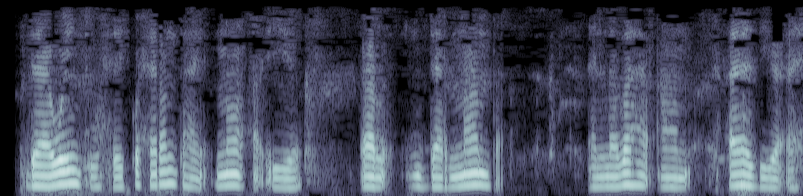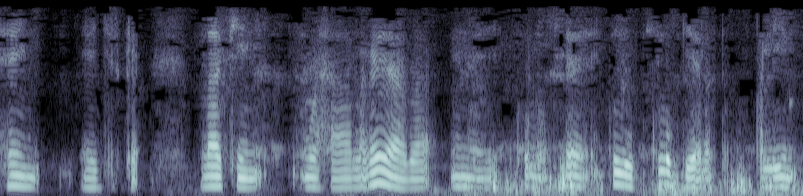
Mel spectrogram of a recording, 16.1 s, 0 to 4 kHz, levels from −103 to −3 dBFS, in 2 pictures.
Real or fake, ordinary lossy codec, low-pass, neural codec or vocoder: fake; MP3, 16 kbps; 3.6 kHz; vocoder, 44.1 kHz, 128 mel bands, Pupu-Vocoder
